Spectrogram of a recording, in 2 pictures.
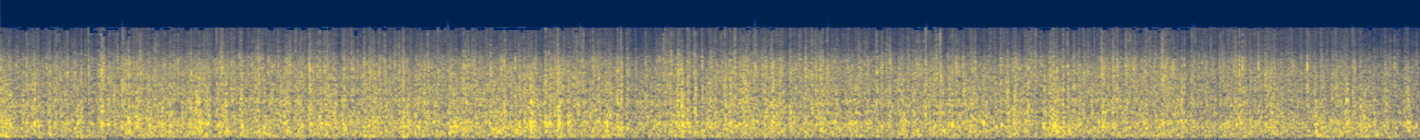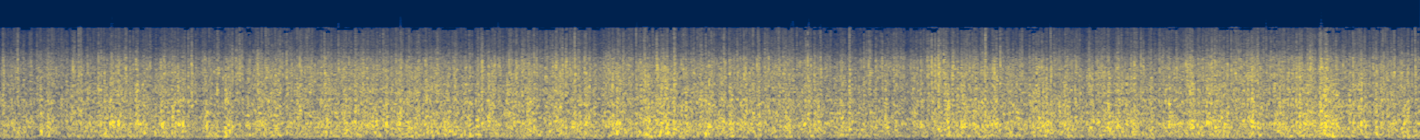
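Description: Steady rain: a dense, even patter of many drops, with no let-up.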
